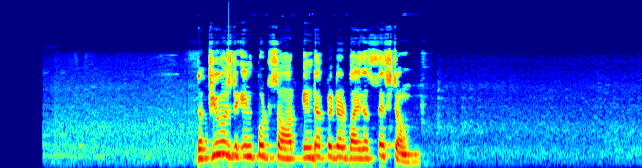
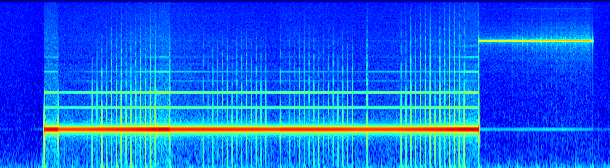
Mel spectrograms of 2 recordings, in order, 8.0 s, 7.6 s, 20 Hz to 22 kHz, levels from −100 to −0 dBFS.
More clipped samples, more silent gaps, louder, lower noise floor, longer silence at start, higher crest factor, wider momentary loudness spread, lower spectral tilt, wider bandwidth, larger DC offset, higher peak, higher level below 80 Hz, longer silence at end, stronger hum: neither; neither; about the same, -14 LUFS vs -16 LUFS; second, -60 dBFS vs -64 dBFS; first, 2.45 s vs 0.55 s; first, 18 dB vs 10 dB; second, 6 LU vs 13 LU; first, -3.5 dB/octave vs 0 dB/octave; about the same, 9.6 kHz vs 9.8 kHz; neither; first, 0 dBFS vs -6 dBFS; first, -56 dBFS vs -66 dBFS; first, 2.8 s vs 0.2 s; neither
